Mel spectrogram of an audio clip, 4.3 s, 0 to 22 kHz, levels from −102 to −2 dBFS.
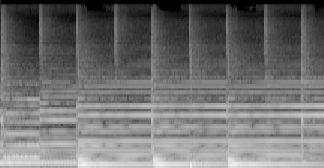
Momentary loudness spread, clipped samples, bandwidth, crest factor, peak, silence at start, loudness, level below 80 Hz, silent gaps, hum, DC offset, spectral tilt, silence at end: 6 LU; under 0.1%; 13.5 kHz; 14 dB; -4 dBFS; 0 s; -18 LUFS; -36 dBFS; none; none; under 0.1%; -8 dB/octave; 0 s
